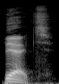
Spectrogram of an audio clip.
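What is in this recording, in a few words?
"pjat", Russian pronunciation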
